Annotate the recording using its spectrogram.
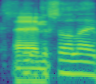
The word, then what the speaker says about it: Cirque du Soleil: I believe Reginald's like the guy who used to do like Cirque du Soleil. That's terrible pronunciation. You guys always butcher the French language. – Cirque du Soleil, mate.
